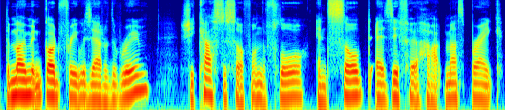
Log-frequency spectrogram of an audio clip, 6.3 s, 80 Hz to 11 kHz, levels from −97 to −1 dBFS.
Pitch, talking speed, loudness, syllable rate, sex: 140 Hz, 210 wpm, -20 LUFS, 4.6 syllables/s, female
